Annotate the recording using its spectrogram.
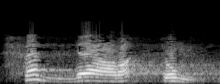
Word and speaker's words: فادارأتم: فادارأتم دي عايزة منك فن في النطق ما تقولش فض الدال الدال والمد بتاعها مرقق هتقول فدا عارف على وزن إيه فدان شوف فدان ارض فدان شوف الدان هتقول لي ايه فضان ولا تقول لي فدان هتقول فدان فدان دي فدان فدا والراء هي المفخمة فدا رأتم والهمزة رأها في الف صغيرة تحت الهمزة يكتب القرآن هكذا.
